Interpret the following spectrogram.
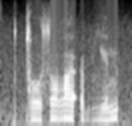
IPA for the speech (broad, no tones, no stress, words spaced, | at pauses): ǀoso lˠɜʔœb ʎem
